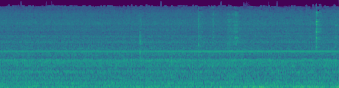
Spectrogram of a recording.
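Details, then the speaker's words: Weil McLain oil boiler with Beckett burner running after brushing, service and reassembly with new gasket: steady, even roar of burner fan and flame with constant faint hum, no pulsing or rumble; healthy, clean flame. "Alright, she's all put back together. I'm going to go ahead and fire her up now. Alright, and she's firing up good. Everything sounds healthy."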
